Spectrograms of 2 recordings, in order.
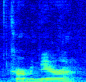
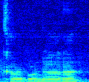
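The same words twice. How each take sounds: First: It is said in an American accent. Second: It is said in an Italian-style accent. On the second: "Forgive me if I don't pronounce it right"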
